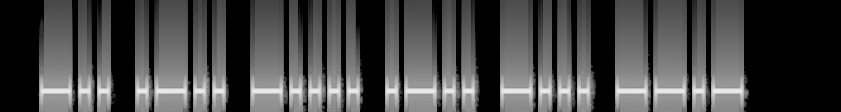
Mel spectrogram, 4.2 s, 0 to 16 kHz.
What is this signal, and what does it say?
Morse code, heard as a keyed tone, about 25 wpm, 700 Hz. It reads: DL6LBQ
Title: DXCC-100 Call Signs - 6 Characters - Repeated 3x - 25wpm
